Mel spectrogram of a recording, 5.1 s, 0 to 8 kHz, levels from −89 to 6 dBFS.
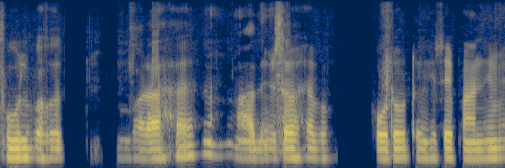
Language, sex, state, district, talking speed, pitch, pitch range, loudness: Hindi, male, Bihar, Muzaffarpur, 190 wpm, 120 Hz, 115-125 Hz, -16 LUFS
